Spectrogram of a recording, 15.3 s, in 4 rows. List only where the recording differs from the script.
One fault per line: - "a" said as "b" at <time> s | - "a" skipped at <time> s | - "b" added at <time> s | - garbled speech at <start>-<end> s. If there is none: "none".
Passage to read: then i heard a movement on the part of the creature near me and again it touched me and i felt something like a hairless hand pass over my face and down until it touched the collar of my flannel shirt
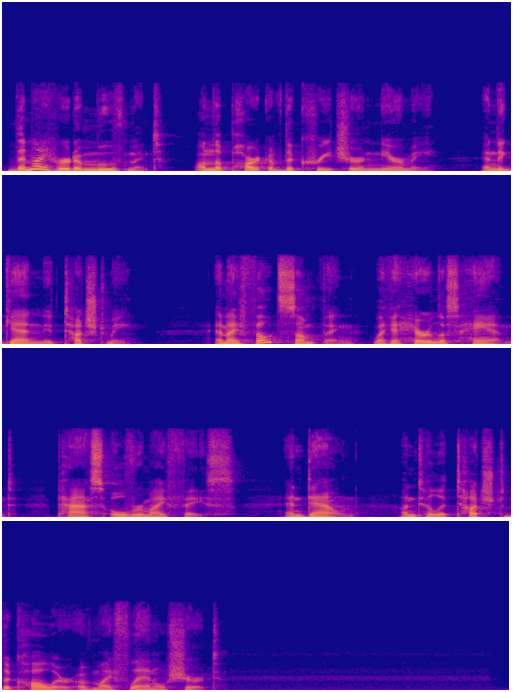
none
